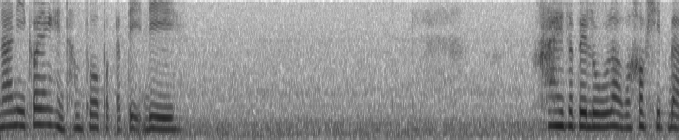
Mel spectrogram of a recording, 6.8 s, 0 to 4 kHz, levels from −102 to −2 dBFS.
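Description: There are no technical faults to describe in this speech; the sound simply stops at about 4 kHz, as expected from a narrowband call path consistent with G.711 mu-law.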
